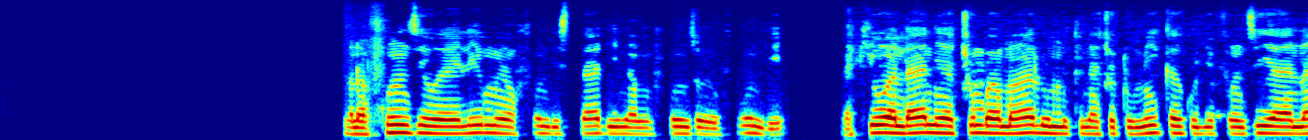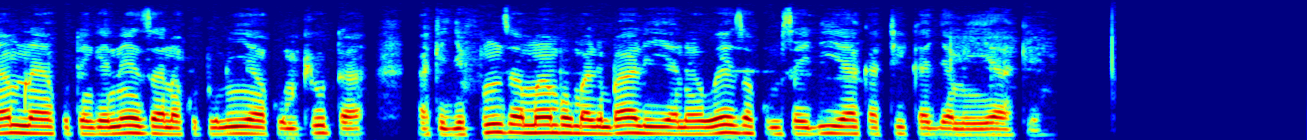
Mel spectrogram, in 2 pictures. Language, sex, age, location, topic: Swahili, male, 25-35, Dar es Salaam, education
